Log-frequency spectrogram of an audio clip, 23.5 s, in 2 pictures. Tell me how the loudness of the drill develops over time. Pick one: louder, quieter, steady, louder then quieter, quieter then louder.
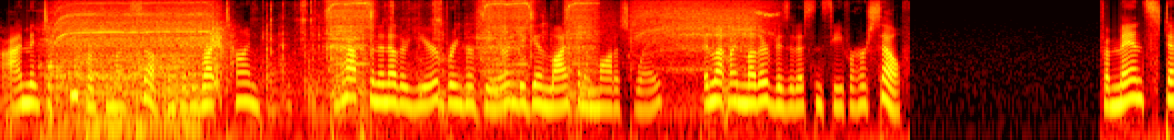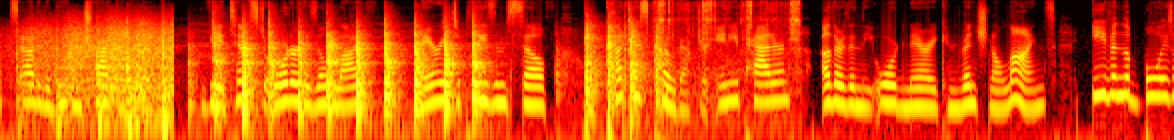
quieter.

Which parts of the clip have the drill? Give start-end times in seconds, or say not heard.
0.0-7.8.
